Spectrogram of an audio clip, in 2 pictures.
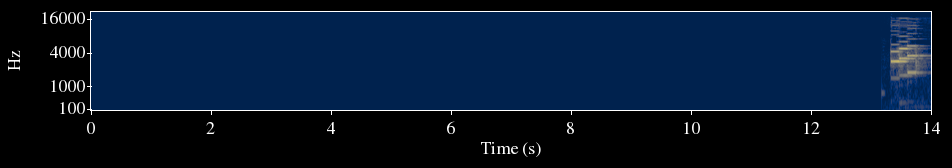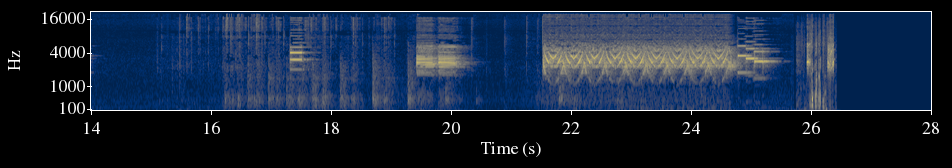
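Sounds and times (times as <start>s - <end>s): sharp clatter: 15.2s - 19.4s
siren warbling up and down: 21.6s - 26.4s.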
